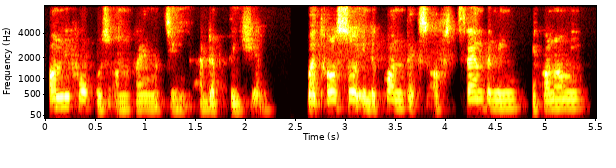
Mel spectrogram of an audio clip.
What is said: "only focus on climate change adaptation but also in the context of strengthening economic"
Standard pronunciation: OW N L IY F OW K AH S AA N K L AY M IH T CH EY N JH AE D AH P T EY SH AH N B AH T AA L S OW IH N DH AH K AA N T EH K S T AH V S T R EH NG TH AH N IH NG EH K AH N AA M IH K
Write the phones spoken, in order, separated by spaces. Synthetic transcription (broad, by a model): OW N L IY F OW K AH S AA N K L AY M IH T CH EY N AA D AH P T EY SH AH N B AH T AA L S OW IH N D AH K AA N T EH K S T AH F S T R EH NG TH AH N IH NG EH K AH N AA M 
